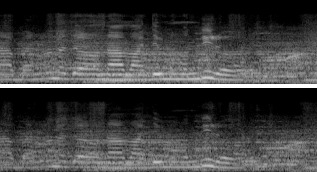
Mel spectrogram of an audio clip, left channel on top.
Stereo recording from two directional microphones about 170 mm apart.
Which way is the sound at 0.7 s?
20° left (ahead or behind).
